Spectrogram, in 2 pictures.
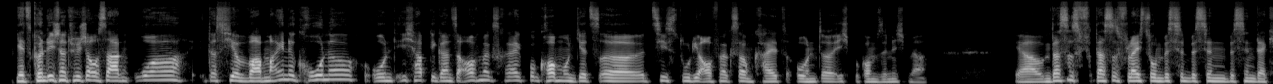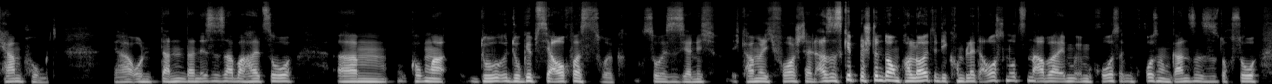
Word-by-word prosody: jetzt 145 -2 +2
könnte 175 +3 +6
ich 200 - +3
natürlich 190 0 +2
auch 190 -1 +4
sagen: 170 -1 +5
„Oah, 200 +1 0 0.2
das 170 -2 -6
hier 175 -5 +1
war 155 0 +8
meine 210 +7 0
Krone 220 +2 0
und 165 +1 -4
ich 185 +2 -9
habe 185 0 -1
die 170 - -4
ganze 165 -1 -1
Aufmerksamkeit 180 -1 -3
bekommen 175 -1 +2
und 155 -4 -3
jetzt, 160 -1 -2
äh, 145 -2 +2
ziehst 165 +2 -7
du 160 - -2
die 155 0 -1
Aufmerksamkeit 135 -1 -2
und, 130 -1 -3
äh, 135 -1 -2
ich 135 +1 -10
bekomme 125 -1 -5
sie 120 +1 -8
nicht 125 0 -9
mehr.“ 100 -2 -14 0.8
Ja, 120 0 0
und 130 +2 -3
das 170 -1 +3
ist 200 - -2
das 165 +1 +2
ist 175 - -2
vielleicht 160 0 +3
so 165 - +1
'n 150 - +1
bisschen 160 0 -2
bisschen 145 -1 -1
bisschen 140 +2 -3
der 130 -2 0
Kernpunkt. 125 -7 -4 0.6
Ja, 115 +2 -4
und 120 0 -5
dann 135 +2 0
dann 135 0 -1
ist 140 +1 -4
es 145 0 -4
aber 140 -2 +2
halt 135 -1 +1
so, 150 -1 +1 0.5
ähm, 130 -1 +2 0.2
guck 140 0 -3
mal, 135 -2 +5 0.3
du 140 +4 +1
du 145 0 +1
gibst 160 +3 +1
ja - - +6
auch 140 - +3
was 145 -5 +2
zurück. 105 -3 -12
So 135 -4 -6
ist 120 - -5
es 115 - -3
ja 120 -1 -2
nicht. 120 +1 -7
Ich 130 +1 -18
kann 130 +1 0
mir 140 - +2
nicht 130 -1 -2
vorstellen 140 -2 0
also, 155 +4 +3
es 155 - +6
gibt 215 -3 +3
bestimmt 185 +2 +3
noch 190 - +10
'n 160 - +1
paar 155 - +3
Leute, 165 +1 +5
die 150 - -2
komplett 150 0 -2
ausnutzen, 175 -1 -2
aber 140 0 +2
im 140 +1 -3
im 130 -1 -5
Großen 145 +3 -3
im 135 - -9
Großen 150 +2 -2
und 125 - -4
Ganzen 140 +4 0
ist 125 - -7
es 125 - -9
doch 135 - -10
so, 140 -2 0
145 Hz, 235 wpm, -22 LUFS, 130-170 Hz, 0.8 s, noch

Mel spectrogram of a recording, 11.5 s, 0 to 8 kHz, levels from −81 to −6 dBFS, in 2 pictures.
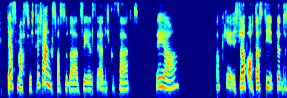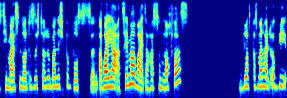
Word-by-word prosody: Das 245 - +4
macht 195 -4 -3
richtig 285 - -4
Angst, 315 -6 +4
was 180 - -6
du 170 - -10
da 165 0 -3
erzählst, 175 +2 -7
ehrlich 180 +1 -7
gesagt. 180 -2 -7 0.4
Ja. 230 -2 0 0.8
Okay, 240 +3 -4
ich 165 - -1
glaube 220 +1 +7
auch, - - +5
dass 230 0 +1
die 230 -3 -2
dass 210 -2 -2
die 230 - -6
meisten 195 +3 0
Leute 215 +1 -4
sich 230 0 -6
darüber 240 +1 -3
nicht 250 -1 -1
bewusst 235 -8 -8
sind. - - -7
Aber 220 +2 +8
ja, 240 +1 +6
erzähl 270 - -2
mal 310 0 +6
weiter. 195 0 +2
Hast 210 +1 -4
du - - -9
noch 210 0 -2
was? 350 +6 0 1.0
Was, 240 +6 -2
was 245 - -5
man 245 0 +3
halt 240 -2 +3
irgendwie 255 0 -4
225 Hz, 210 wpm, -23 LUFS, 195-245 Hz, 1.0 s, Aber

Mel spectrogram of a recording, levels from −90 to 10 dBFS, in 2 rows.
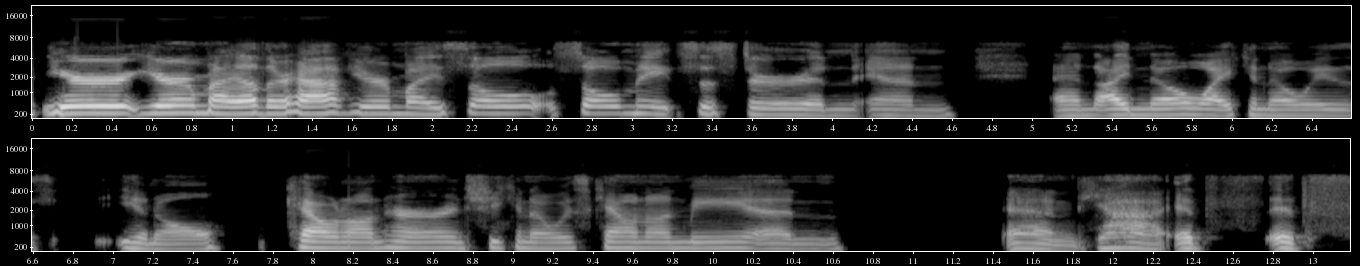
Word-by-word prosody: you're 220 0 +10
you're 225 +2 +5
my 215 -3 +5
other 210 0 +5
half, 215 +1 +5
you're 210 -3 -2
my 195 -2 -3
soul 215 -3 -4
soulmate 215 -3 -4
sister," 190 -4 -7
and 165 -1 -7
and 165 0 -13 0.5
and 160 +1 -7
I 170 +1 +3
know 175 +1 -2
I 165 -1 0
can 175 -1 -11
always, 165 0 -8 0.2
eh, - - -28
you 165 -3 -6
know, 145 +3 -8 0.3
count 175 -3 +2
on 170 0 -4
her, 175 -1 -5
and 170 -2 -9
she 180 - -11
can 175 -1 -11
always 165 +1 -10
count 175 -1 -6
on 170 0 -8
me, 170 +1 -9
and 150 -2 -10 0.8
and 150 -6 -8
yeah 165 -1 -4
it's 160 0 -4 0.2
it's - - -3
175 Hz, 165 wpm, -20 LUFS, 165-210 Hz, 0.8 s, you're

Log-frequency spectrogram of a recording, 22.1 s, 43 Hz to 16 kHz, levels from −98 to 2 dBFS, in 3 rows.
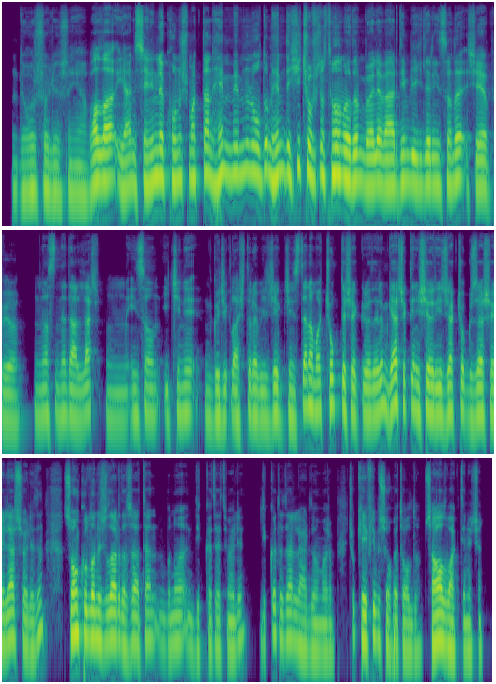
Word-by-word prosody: I 110 -2 -12
doğru 110 +1 -3
söylüyorsun 105 -1 -5
ya. 105 -1 -5
Valla 145 +4 +5
yani, 130 +1 0
seninle 145 +5 +3
konuşmaktan 155 +2 0
hem 170 +4 +2
memnun 175 +2 0
oldum 175 -1 +2
hem 170 +5 +3
de 175 - +3
hiç 205 +7 -2
hoşnut 165 -1 +2
olmadım. 150 -4 +6
Böyle, 130 +1 +5
verdiğin 130 +2 +2
bilgiler 130 0 +2
insanı 135 +3 0
şey 125 +2 -2
yapıyor. 110 -3 -3 0.2
Nasıl, 120 +1 -7
ne 120 0 -5
derler? 125 +2 -3
Imm, 110 -1 -9
insanın 120 +2 -6
içini 125 +3 -6
gıcıklaştırabilecek 115 0 -3
cinsten 115 +4 -2
ama 140 -2 +1
çok 155 +2 -2
teşekkür 130 -4 -1
ederim. 125 +4 +1
Gerçekten 150 +1 +1
işe 130 +1 +2
yarayacak, 125 0 +1
çok 130 -5 -4
güzel 125 +3 +1
şeyler 120 +3 +1
söyledin. 120 - -4 0.3
Son 150 +1 +5
kullanıcılar 135 -3 +3
da 120 - 0
zaten 120 +1 -4
buna 115 -2 -5
dikkat 105 +1 -10
etmeli. 110 +5 -5 0.3
Dikkat 140 +6 -7
ederler 125 -6 -3
de 105 - -2
umarım. 100 -1 -5 0.2
Çok 140 - -13
keyifli 130 0 +1
bir - - -4
sohbet 110 -2 -4
oldu. 100 0 -5
Sağ 120 - +3
ol 125 - +3
vaktin 105 -2 -1
için. 105 +1 -8
125 Hz, 165 wpm, -19 LUFS, 115-140 Hz, 0.3 s, olmadım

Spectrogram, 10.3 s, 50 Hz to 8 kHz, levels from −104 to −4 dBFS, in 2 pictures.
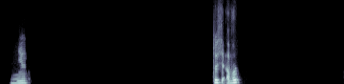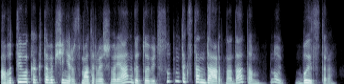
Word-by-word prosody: Нет? 200 +3 -9 2.8
То 245 - +3
есть, 240 - -2
а 195 - -1
вот 245 +3 +1 1.6
а - - +3
вот 215 +2 -2
ты 295 0 +5
во 295 - +4
как-то 255 0 +1
вообще 240 -1 +1
не 200 - +3
рассматриваешь 185 -2 0
вариант 220 +11 +2
готовить 205 -4 -1
суп, 350 - -7
ну 375 - -1
так, 330 -3 -2
стандартно, 205 - +4
да, 260 - +2
там, 160 - -7
ну, 250 -9 -5 0.2
быстро? 200 -4 0
210 Hz, 135 wpm, -23 LUFS, 185-250 Hz, 2.8 s, ты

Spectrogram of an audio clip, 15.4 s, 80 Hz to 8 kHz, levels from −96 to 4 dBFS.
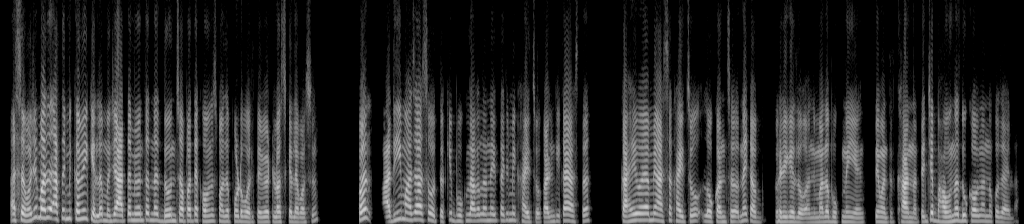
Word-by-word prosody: असं 235 - +3
म्हणजे 215 +10 +1
मला 315 -2 +7
आता 265 +3 +5
मी 290 - -4
कमी 280 +2 +4
केलं 215 +3 +3
म्हणजे 215 0 -1
आता 205 +2 +7
मी 225 - -4
म्हणतो 230 +1 0
ना 230 0 -1
2 200 +1 -1
चपात्या 210 +1 +1
खाऊनच 195 +1 -2
माझं 190 -1 -2
पोट 190 -2 -1
भरत 170 -1 -3
वेट 175 0 -2
लॉस 175 0 -1
केल्यापासून. 165 +4 -4 0.6
पण 315 - +6 0.3
आधी 225 +9 +2
माझं 255 -2 +1
असं 240 0 -4
होतं 195 -4 -3
की 245 - -7
भूक 205 -2 -9
लागला 215 +1 0
नाही 220 0 -5
तरी 225 +1 -6
मी 230 0 -6
खायचो. 170 -4 -3
कारण 170 +2 0
की 195 - -11
काय 215 +2 +4
असतं, 195 +2 -5 0.5
काही 200 +4 +4
वेळा 235 0 +4
मी 235 - -2
असं 210 +1 +2
खायचो 195 0 -1
लोकांचं 180 0 -1
नाही 225 +1 -1
का - - +2 0.3
घरी 175 0 +1
गेलो 170 -2 -1
आणि 155 +1 -6
मला 170 +2 0
भूक 170 -1 -8
नाहीये. 165 -3 -5 0.2
ते 180 - 0
म्हणतात, 165 -1 -4
"खा 170 -1 +6
ना" 165 -2 -5
त्यांच्या 190 +7 -1
भावना 185 +2 0
दुखावला 200 -1 -2
नको 185 -1 -9
जायला. 155 -4 -7
195 Hz, 235 wpm, -24 LUFS, 175-220 Hz, 0.6 s, मला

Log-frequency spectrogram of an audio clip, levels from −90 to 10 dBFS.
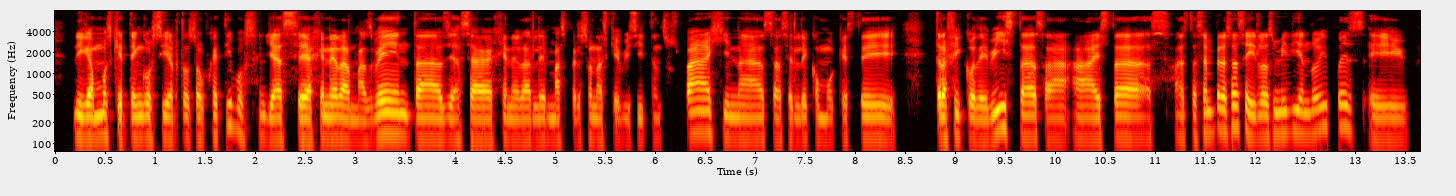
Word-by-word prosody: digamos 125 +1 +3
que 125 - +1
tengo 125 0 +1
ciertos 125 -1 -2
objetivos, 130 +4 -4
ya 120 -2 +3
sea 115 -1 +4
generar 120 -2 +4
más 110 -1 -4
ventas, 125 -3 +3
ya 115 0 -2
sea 115 0 +3
generarle 115 0 -3
más 110 -1 -4
personas 115 -2 -6
que - - -5
visitan 115 +1 -9
sus - - -13
páginas, 120 -5 0
hacerle 115 +1 -4
como 115 -1 -8
que - - -6
este 120 0 0 0.4
tráfico 125 -2 +3
de 110 0 0
vistas 130 -6 +2
a 115 0 -1
a 120 -1 0
estas 125 0 0
a - - -5
estas - - -7
empresas 155 +4 +1
e - - +6
irlos 130 +1 0
midiendo 145 +1 -2
y, 175 - -5
pues, 180 -3 -6
eh, 115 -1 -2
120 Hz, 165 wpm, -26 LUFS, 115-130 Hz, 0.4 s, e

